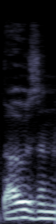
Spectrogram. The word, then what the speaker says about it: boatswain: One of those individuals was a bosun. It looks like it's spelled boatswain, but it's pronounced bosun, like B-O-S-U-N.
